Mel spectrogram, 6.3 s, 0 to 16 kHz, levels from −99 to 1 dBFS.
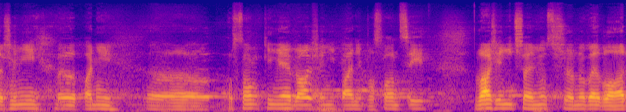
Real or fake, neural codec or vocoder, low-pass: fake; codec, 44.1 kHz, 2.6 kbps, DAC; 14.4 kHz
